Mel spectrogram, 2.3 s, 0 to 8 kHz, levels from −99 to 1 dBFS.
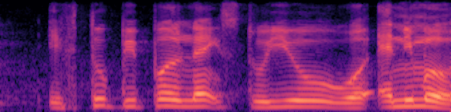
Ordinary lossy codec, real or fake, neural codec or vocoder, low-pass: Opus, 16 kbps; real; none; 7.2 kHz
